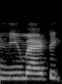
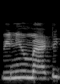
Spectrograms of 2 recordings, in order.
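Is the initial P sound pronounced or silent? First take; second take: silent; pronounced. First: The initial P sound is silent. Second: The initial P sound is pronounced. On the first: The speaker calls it right. "न्यूमैटिक पढ़ेंगे" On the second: The speaker calls it wrong. "पिन्यूमैटिक नहीं पढ़ेगी"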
